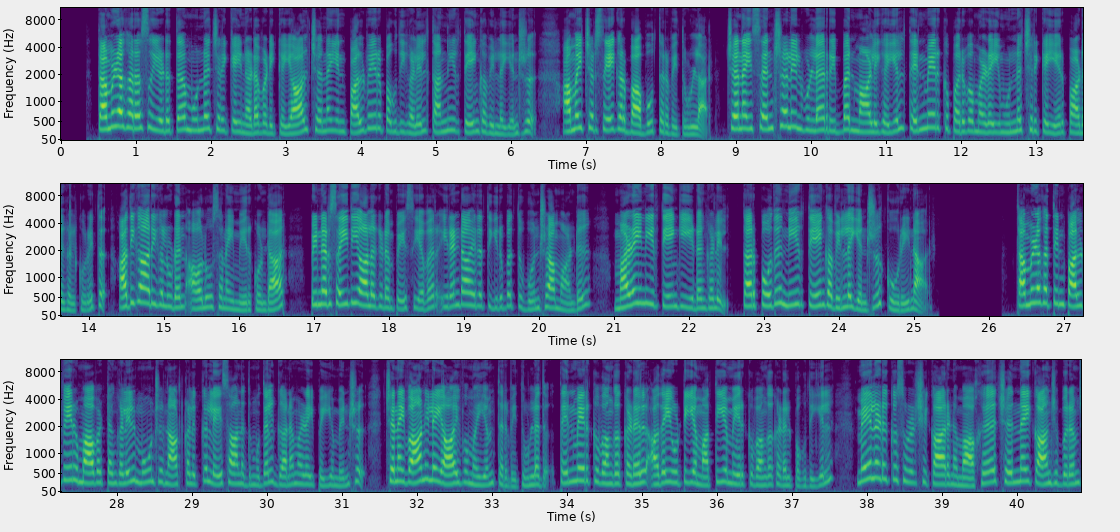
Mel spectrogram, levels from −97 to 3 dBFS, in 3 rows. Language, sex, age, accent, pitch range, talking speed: Tamil, female, 20-39, native, 220-285 Hz, 105 wpm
